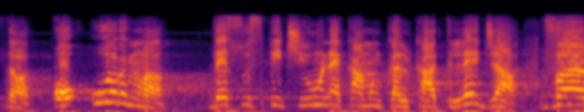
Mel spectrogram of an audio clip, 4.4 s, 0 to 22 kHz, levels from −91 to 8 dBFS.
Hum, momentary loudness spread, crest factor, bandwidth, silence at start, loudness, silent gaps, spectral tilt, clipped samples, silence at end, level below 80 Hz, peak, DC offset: none; 6 LU; 16 dB; 12.5 kHz; 0.05 s; -17 LUFS; none; -1.5 dB/octave; under 0.1%; 0 s; -44 dBFS; 0 dBFS; under 0.1%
